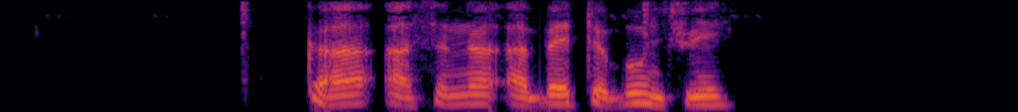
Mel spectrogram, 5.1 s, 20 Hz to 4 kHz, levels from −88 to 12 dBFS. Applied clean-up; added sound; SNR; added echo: neural mask model RNNoise.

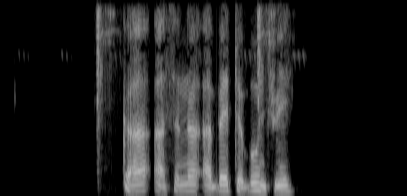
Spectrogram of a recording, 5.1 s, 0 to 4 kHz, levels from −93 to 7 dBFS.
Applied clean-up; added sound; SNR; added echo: none; Shatter; 17 dB; none.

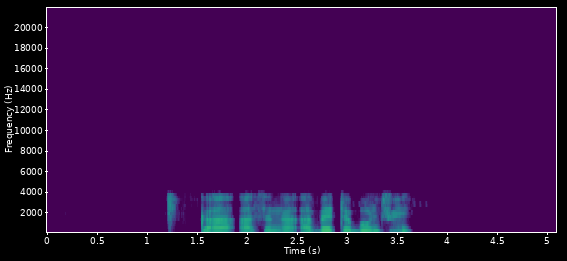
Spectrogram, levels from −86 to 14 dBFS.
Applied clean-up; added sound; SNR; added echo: neural separator model SepFormer WHAM!.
